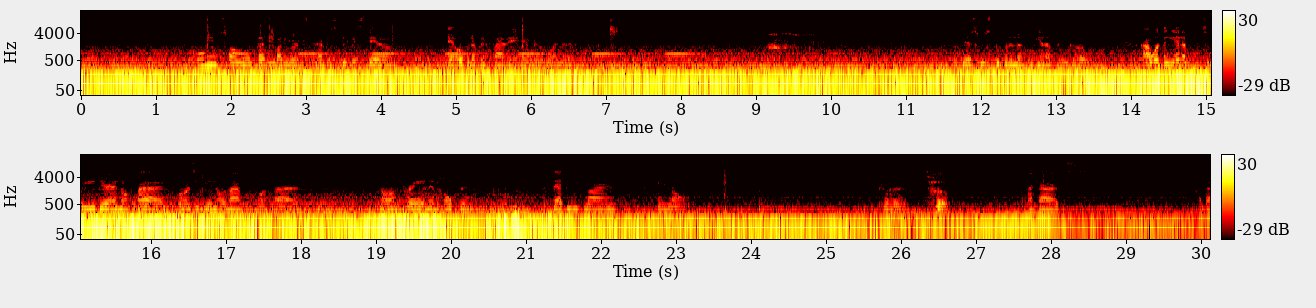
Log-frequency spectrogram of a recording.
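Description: Car cabin noise while driving: a steady low road rumble under talk, dropping away sharply near the end.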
